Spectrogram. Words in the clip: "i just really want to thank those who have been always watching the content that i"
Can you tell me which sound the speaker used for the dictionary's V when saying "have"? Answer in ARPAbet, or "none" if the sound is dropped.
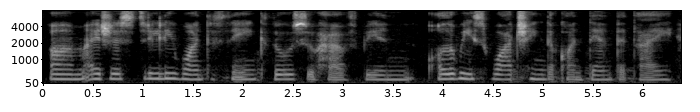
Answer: V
